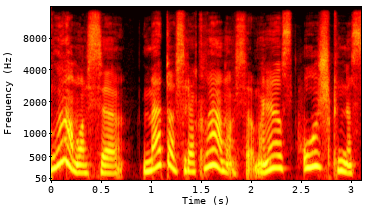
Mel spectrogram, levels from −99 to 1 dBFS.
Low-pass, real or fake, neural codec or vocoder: 14.4 kHz; fake; codec, 44.1 kHz, 3.4 kbps, Pupu-Codec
